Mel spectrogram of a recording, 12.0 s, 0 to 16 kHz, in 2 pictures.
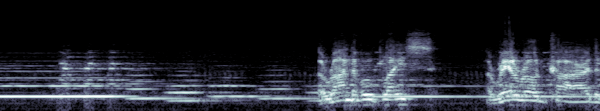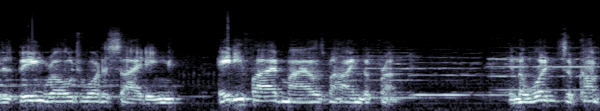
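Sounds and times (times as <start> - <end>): brass instrument call: 0.0 - 12.0.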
